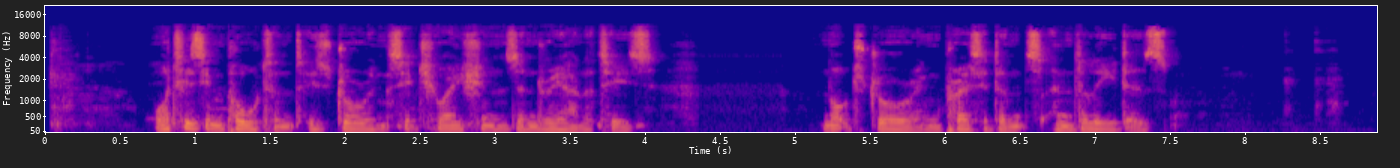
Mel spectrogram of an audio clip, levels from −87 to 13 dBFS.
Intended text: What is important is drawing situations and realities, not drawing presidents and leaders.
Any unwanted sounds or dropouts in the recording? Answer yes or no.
no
